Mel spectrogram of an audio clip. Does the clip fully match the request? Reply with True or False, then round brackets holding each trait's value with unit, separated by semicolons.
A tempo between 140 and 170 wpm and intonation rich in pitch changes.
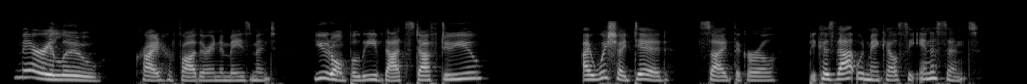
False (160 wpm; 4.9 semitones)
